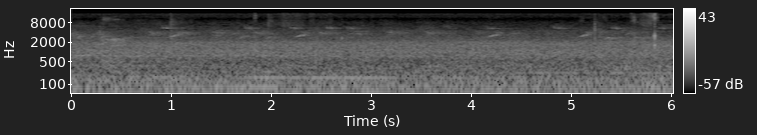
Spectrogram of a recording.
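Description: Outdoor background ambience with a bird giving short chirps over and over, about once a second, over a steady low noise bed.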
